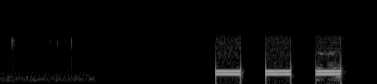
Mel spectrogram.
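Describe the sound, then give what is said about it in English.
A faint stretch of low background murmur, then silence, followed by three loud, evenly spaced beeps of a phone line tone after a call drops, each lasting about a quarter second. “I don't know what's going on with Pete Towns' phone.”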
